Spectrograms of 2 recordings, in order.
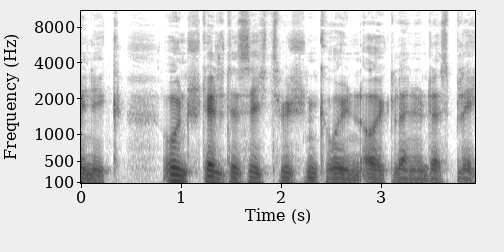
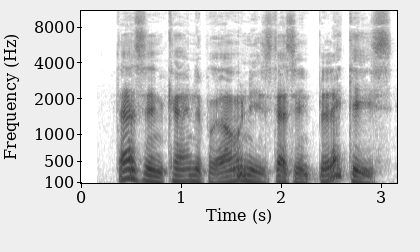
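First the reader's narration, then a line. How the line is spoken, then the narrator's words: Laughing. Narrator (German): lachte Grünäuglein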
